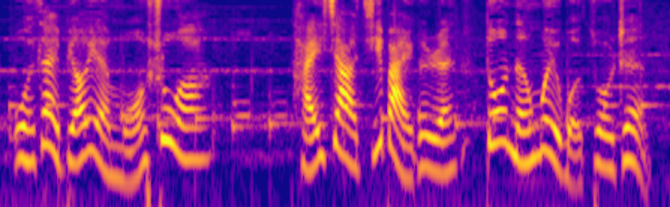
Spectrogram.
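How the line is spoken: Calm, offhand. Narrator (Chinese): 魔术师淡淡的说

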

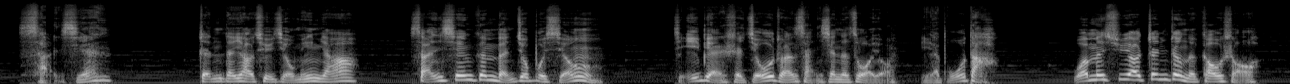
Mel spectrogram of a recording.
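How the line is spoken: Dismissive laugh. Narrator (Chinese): 醉仙撇了撇嘴巴，笑道

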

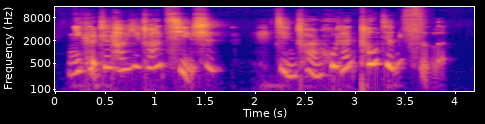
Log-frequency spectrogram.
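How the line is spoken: Crying. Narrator (Chinese): 王夫人点头哭道

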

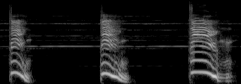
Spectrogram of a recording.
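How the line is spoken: Loud. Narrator (Chinese): 大声说

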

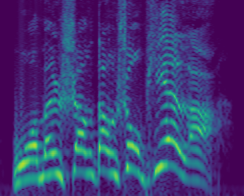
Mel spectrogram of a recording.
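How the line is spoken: Pirates shouting. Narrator (Chinese): 海盗们叫起来

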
